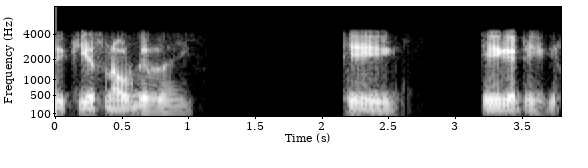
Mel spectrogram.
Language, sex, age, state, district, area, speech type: Dogri, male, 45-60, Jammu and Kashmir, Samba, rural, conversation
